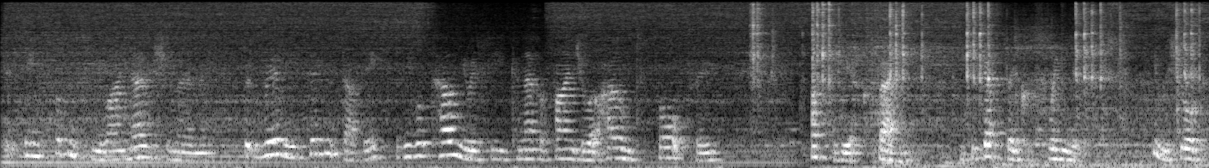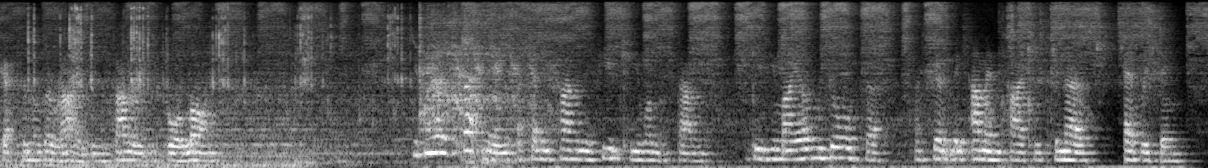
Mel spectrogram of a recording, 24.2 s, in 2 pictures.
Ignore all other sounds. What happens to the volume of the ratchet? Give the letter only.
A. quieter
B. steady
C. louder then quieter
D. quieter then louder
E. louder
A.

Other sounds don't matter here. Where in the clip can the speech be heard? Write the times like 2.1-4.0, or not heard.
0.0-7.2, 8.1-14.3, 16.2-23.9.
